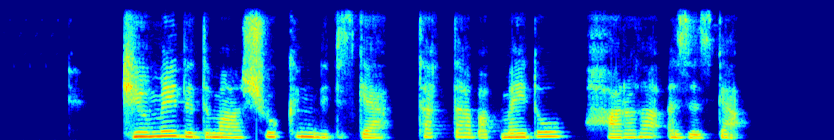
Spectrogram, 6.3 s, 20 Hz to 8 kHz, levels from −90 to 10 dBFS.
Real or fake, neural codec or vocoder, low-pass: fake; codec, 16 kHz, 0.4 kbps, LongCat-Audio-Codec; 7.2 kHz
